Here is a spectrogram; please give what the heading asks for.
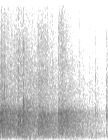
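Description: An audience applauds together, a steady dense patter of many hands clapping at moderate loudness, sustained throughout with no speech over it, thanking two people for their community work.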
